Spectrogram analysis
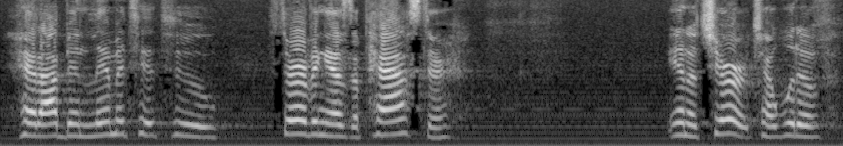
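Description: Earnest woman preaching in a reverberant church. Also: fairly high pitch. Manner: earnest, emphatic preaching with measured repetition. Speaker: pastor. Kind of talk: sermon. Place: church sanctuary. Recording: reverberant church hall with faint music.

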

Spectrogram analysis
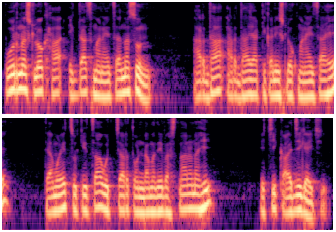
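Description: A man teaching children Sanskrit pronunciation, chanting verse lines slowly and repeating them, with quicker plain explanations in between. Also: lowish voice, fairly even intonation, warm tone. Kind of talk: recitation lesson for children.

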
